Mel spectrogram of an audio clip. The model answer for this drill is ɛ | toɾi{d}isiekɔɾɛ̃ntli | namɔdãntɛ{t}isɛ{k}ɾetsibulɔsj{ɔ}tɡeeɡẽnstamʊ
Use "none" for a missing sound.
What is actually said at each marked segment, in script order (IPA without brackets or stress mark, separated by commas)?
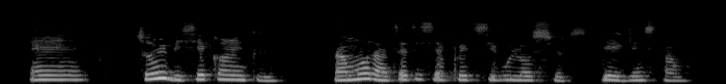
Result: b, t, p, u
